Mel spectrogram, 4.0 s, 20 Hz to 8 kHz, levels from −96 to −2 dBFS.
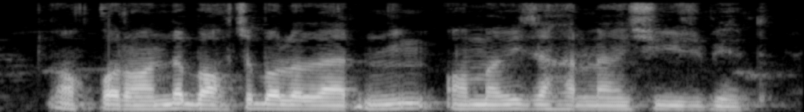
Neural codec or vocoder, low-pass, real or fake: none; 7.2 kHz; real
